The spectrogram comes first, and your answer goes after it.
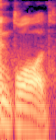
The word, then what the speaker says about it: ضاد: ضاد ادا ہوتا ہے۔ ضاد کو جب ادا کریں گے تو اس کے اسپیلنگ اس طرح، ضاد زبر الف مد دال، آخر میں دال ہے، حروف کلکلہ، اوپر مد ہے، لفظ کو کھینچیں گے، ضاد ضاد ضاد۔ اب شروع سے پڑھیں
